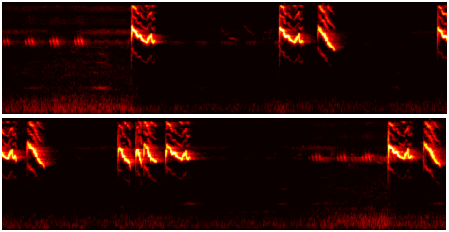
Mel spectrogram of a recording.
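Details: Ngecir sambung ngalas song of a white-eye, played to stir untrained cage birds into singing: short bursts of two or three shrill descending whistles separated by pauses of a second or more, with soft high peeps between and a low hum.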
